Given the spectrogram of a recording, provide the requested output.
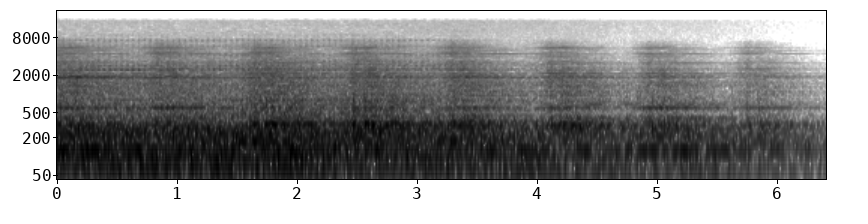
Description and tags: this is a drone i made (it has quivers in it, though) to simulate
someone breathing and shivering; made with Adobe Audition and Native
Instruments Reaktor
hook, electronic, drone, sustained, processed, loop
